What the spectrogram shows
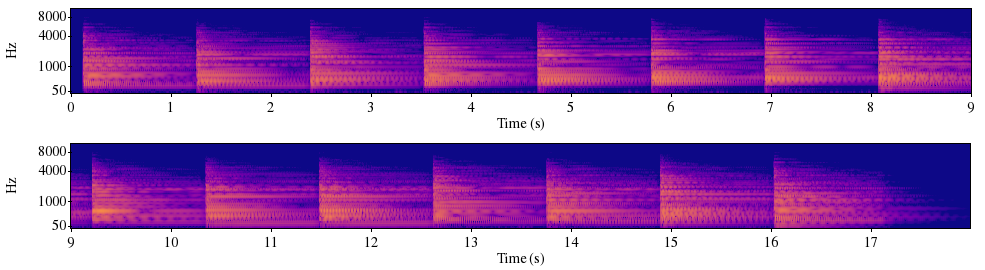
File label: Piano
